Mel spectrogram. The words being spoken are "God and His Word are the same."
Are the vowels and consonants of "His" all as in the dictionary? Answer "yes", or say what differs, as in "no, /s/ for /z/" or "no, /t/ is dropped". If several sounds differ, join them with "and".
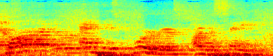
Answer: yes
